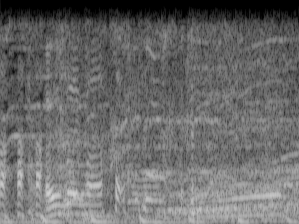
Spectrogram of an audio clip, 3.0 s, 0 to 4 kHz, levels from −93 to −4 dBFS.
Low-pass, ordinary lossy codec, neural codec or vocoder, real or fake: 3.6 kHz; Opus, 64 kbps; none; real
